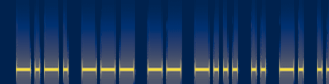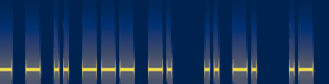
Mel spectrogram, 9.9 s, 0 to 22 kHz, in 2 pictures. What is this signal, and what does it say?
Morse code, heard as a keyed tone, about 17 wpm, 700 Hz. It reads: COMBINATION IN A
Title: Sentences from Top 1000 Words - Review Part 6 - 17wpm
